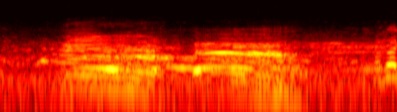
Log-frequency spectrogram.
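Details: Sahiwal bull calves offered in pairs at the Ambari market on a Monday. Two loud, drawn-out moos come back to back, each over a second long with rich harmonics, above murmuring buyers and sellers.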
